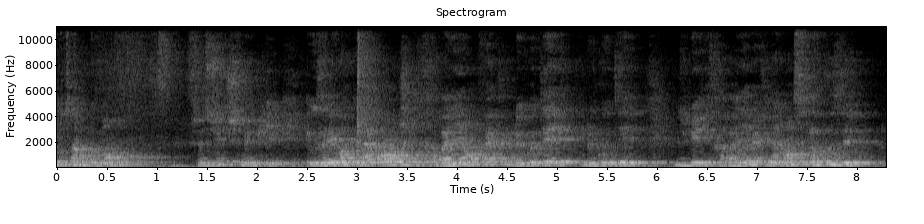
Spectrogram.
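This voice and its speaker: A woman's voice: medium pitch, darkish tone, slight background noise. Woman counting dance steps in echoey room. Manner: counts beats aloud while demonstrating, checks in with "d'accord?". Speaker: belly dance teacher. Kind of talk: dance tutorial instruction. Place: small room at home. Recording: echoey room, mic far off.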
